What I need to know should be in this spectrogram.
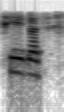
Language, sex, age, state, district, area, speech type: Bengali, female, 18-30, West Bengal, Alipurduar, rural, conversation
